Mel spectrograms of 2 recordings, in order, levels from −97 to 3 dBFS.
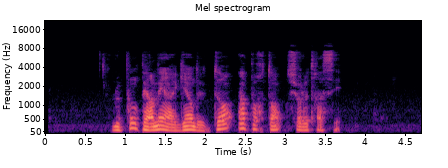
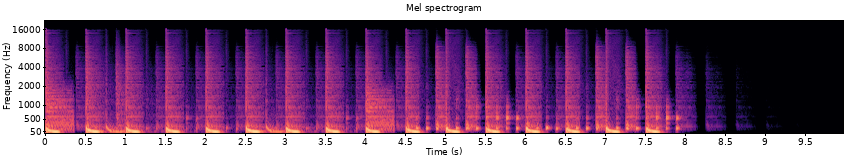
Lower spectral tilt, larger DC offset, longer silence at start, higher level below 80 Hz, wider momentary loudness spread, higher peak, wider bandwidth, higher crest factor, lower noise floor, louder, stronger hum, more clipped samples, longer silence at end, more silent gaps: about the same, -8 dB/octave vs -7 dB/octave; neither; first, 0.85 s vs 0 s; second, -58 dBFS vs -18 dBFS; first, 13 LU vs 4 LU; second, -10 dBFS vs -4 dBFS; second, 7.6 kHz vs 15 kHz; about the same, 18 dB vs 14 dB; second, -69 dBFS vs under -90 dBFS; second, -27 LUFS vs -18 LUFS; neither; neither; second, 1.05 s vs 2.05 s; neither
